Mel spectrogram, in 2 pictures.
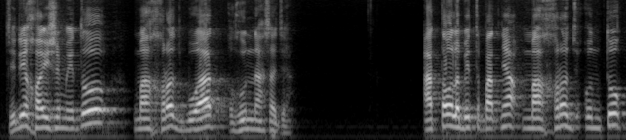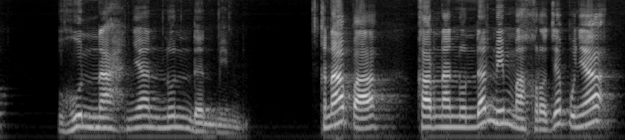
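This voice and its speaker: A man's voice: high voice, lively intonation, measured pace, pauses often, fairly bright tone. A man with an Indonesian accent teaching tajwid online, patiently demonstrating how letter sounds are pronounced.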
